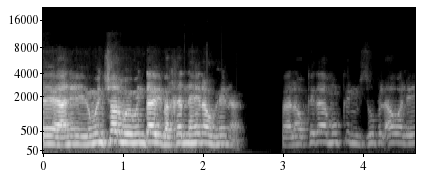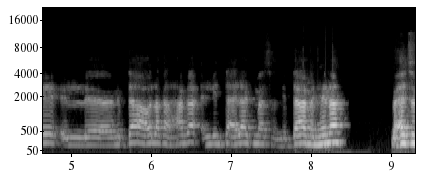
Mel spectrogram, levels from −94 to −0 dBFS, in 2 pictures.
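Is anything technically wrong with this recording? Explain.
Yes. Zipper noise occurs from 1.67 to 2.88 s as the level drops by roughly 20 dB, and from 7.43 to 8.55 s as it rises back. The gain moves in unsmoothed 2 dB steps about ten times a second, so each jump clicks, producing an audible ticking over the speech.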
